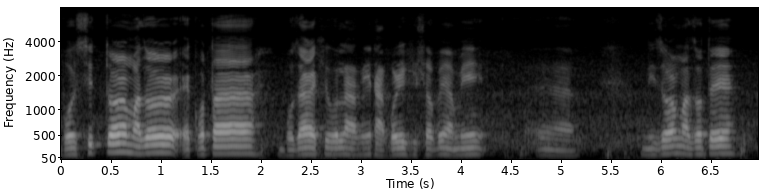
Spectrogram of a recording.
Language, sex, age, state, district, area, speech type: Assamese, male, 30-45, Assam, Tinsukia, urban, spontaneous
